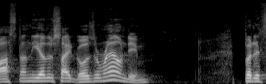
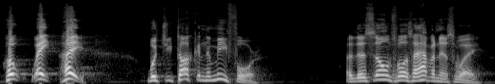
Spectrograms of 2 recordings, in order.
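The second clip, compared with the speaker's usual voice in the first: startled woman; 4 semitones higher than usual. Retold or imitated. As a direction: voice her sudden shock at being addressed. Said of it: "her response back is, says".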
